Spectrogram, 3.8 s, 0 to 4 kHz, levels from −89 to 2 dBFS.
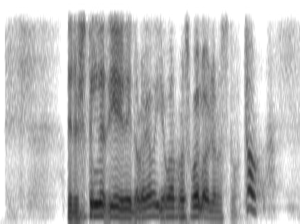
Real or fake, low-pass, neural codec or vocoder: fake; 3.6 kHz; codec, 16 kHz in and 24 kHz out, 0.4 kbps, LongCat-Audio-Codec, four codebook decoder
